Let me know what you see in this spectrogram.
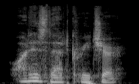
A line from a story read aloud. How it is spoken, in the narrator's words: Carmagnola whispered to the Witcher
